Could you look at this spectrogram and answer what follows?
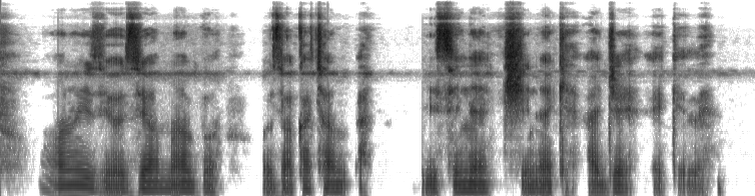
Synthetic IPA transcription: ɔ˦ɾʊ˦i˦zḭ˨o̰˨zi˦a˦ma˦bʊ˨ | ʊ˨za̰˨ka˦t͡ʃa˦m̩˦ɓa˨ | i˦si˦ne˦t͡ʃi˦nḛ˦kʰe˨a˨d͡ʒe˦e˨kʰe˨ɾe˦

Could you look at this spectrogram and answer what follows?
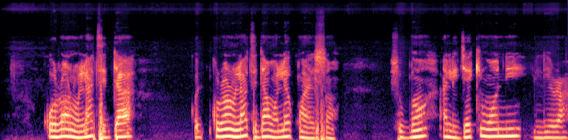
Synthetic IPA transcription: ko˨ɾɔ˧ɾ̃ũ˨la˦ti˧˦ | ko˨ɾɔ̃˧˦ɾũ˨la˦ti˧da˦˨w̃ɔ̃˧lɛ˦˨kũ˧a˨ɛ˨sã˨ | ʃu˨ɡ͡bɔ̃˨˦a˧li˨d͡ʒɛ˨˦ki˦w̃ɔ̃˦nĩ˦i˦˨le˨˦ɾa˧

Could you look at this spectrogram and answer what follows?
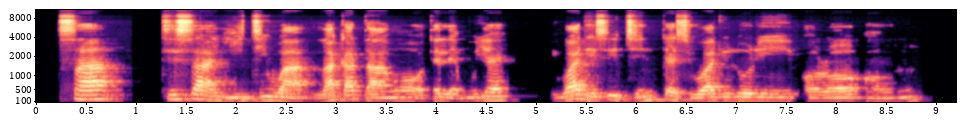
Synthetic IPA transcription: sa˦ | ti˦sa˦ji˨˦ti˧wa˨la˨˦ka˦˨ta˨˦a˨w̃ɔ̃˧ɔ˨tɛ˧lɛ˨mũ˨˦jɛ˦ | i˨wa˨˦˨de˨˧˦si˦˨d͡ʒĩ˨˦n̩˦tɛ˦˨si˨˦wa˦d͡ʒu˦lo˦ɾi˦ɔ˨ɾɔ˧ɔ˨ɾũ˨˦

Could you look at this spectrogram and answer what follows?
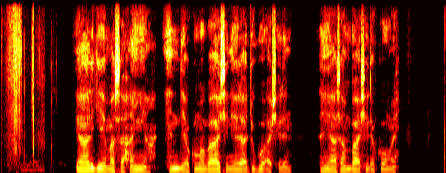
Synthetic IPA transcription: jaː˦ɽɪ˦ɡʲeː˨mɐ˦sa˨ha˦ɲjaː˨ʔɪ˦nda˨ja˦kʷʊ˦ma˦baː˦ʃi˨neː˦ɽaː˨dʊ˦buː˦ʔa˨ʃɪ˨ɾɪ˦n | d̥ɔ˦ɲjaː˦sɐ˦mbaː˦˨ʃi˦da˨kʷoː˦ma˨j

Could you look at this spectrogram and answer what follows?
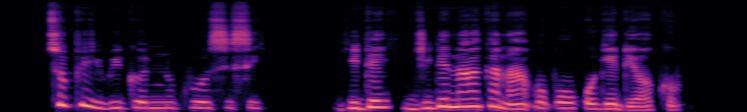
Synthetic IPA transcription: tu˦pi˦˨wi˦ɡo˦n̩˦nu˦kʷu˦o˦si˦si˦ | ɡi˨de˦d͡ʒi˨de˦na˦a˦ka˦na˨a˦k͡pʊ˦k͡pʊ˦kʷʊ˦ɡɪ˦dɪ˨ɔ˦kʊ˦

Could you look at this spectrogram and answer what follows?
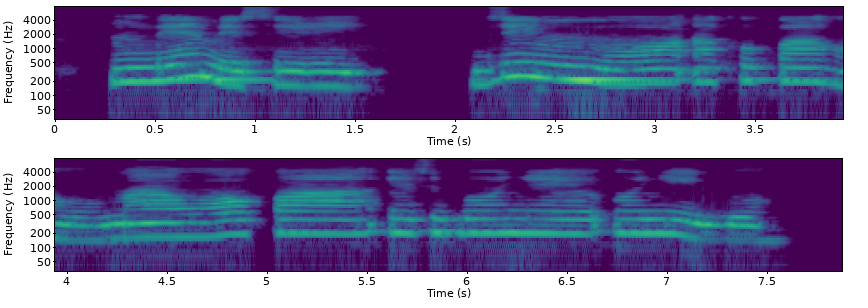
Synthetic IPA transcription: ŋ͡m̩˨ɡ͡be˦me˨si˨ɾi˨ | d͡ʒi˦m̩˦mɔ˨˦a˦kʊ˦kʷa˦ɦʊ˨ma˨wɔ˨ɔ˦kʷa˦e˦tu˦k͡po˦ɲe˦o˦ɲe˦i˨ɡ͡bo˨

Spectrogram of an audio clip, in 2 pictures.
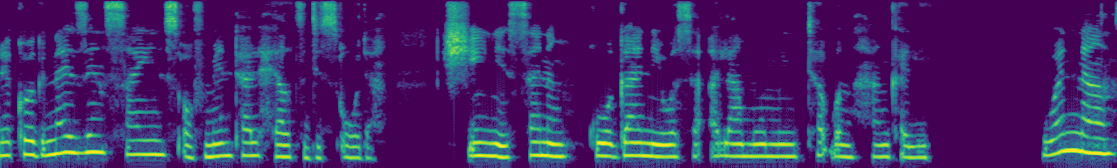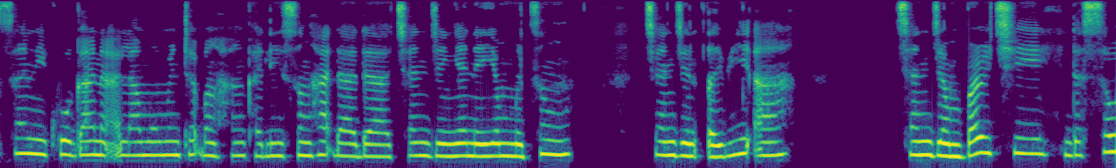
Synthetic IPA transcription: ɾɛ˨kʰɔ˨ɡna˦jzɪ˦ŋsa˦jɪ˦nsɔ˨fmɛ˦ntʰa˦lhɛ˦lt̪dɪ˨sʔoː˦da˨ | ʃiː˦neː˨sɐ˦nɪ˨ŋkʷoː˦ɡaː˦neː˨wɐ˦su˦ʔa̰˨laː˦moː˦mɪ˦ntʰɐ˦ɓɪ˨ŋha˦ŋkʰɐ˨liː˦ | wɐ˦nːɐ˨nsɐ˦niː˨kʷoː˦ɡaː˦nḛ˨ʔa̰˨laː˦moː˦mɪ˦ntɐ˦ɓɪ˨ŋha˦ŋkʰɐ˨liː˦sʊ˦ŋɦa˦ɗa˨da˨t͡ʃɐ˦nd͡ʒɪ˨ɲjɐ˦na˨jɪ˦mːʊ˨tʊ˦˨m | t͡ʃɐ˦nd͡ʒɪ˨ntʼɐ˨biː˦ʔaː˨ | t͡ʃɐ˦nd͡ʒɪ˨mbɐ˦ɽt͡ʃiː˦da˨sa˦

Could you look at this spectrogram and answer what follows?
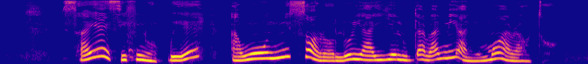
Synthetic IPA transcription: sa˨˦jɛ̃˦˨n˨si˨˦fĩ˧ɾ̃ɔ̃˨k͡pe˨˦ | a˦˨w̃ɔ̃˧nĩ˦sɔ˦˨ɾɔ˨lo˨˦ɾi˦a˧je˦lu˧da˦˨ɾa˨˦nĩ˦a˦˨nĩ˨˦mɔ̃˦a˦˨ɾa˨ɔ˨tʰɔ̥˨˦

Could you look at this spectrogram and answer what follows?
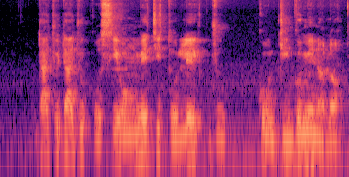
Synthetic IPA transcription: da˦d͡ʒu˦da˦d͡ʒu˦ko˨si˨˦o˧hũ˧me˦d͡ʒi˦˨to˨˦le˦˨d͡ʒu˨ko˧di˨ɡo˦me˦nã˨lɔ˧˦

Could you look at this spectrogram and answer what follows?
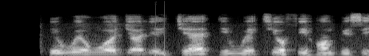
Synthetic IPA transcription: i˨we˧o˧wo˦ɔ˧d͡ʒɔ˦le˨d͡ʒɛ˨˦i˨we˨˦tʰi˦o˦fi˧ɦɔ̃˧ɡ͡be˨se˨

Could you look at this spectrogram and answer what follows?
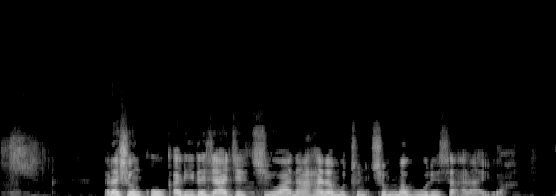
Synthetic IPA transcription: ɽɐ˦ʃɪ˨ŋkʷʼoː˨kʼɐ˦ɽiː˦da˨d͡ʒaː˦d͡ʒɪ˨rt͡ʃeː˦˨waː˨na˨ɦa˦na˨mʊ˨tʊ˦˨mt͡ʃɪ˦mːɐ˨buː˦ɽɪ˨nsa̰˨ʔa̰˨ɽa̰ː˨jʊ̰˦wa̰ː˦

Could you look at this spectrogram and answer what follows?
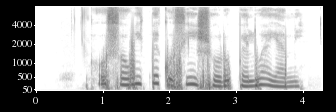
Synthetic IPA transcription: o̰˦sɔ˧wi˦k͡pe˦ko˦˨si˨˦i˦˨ʃo˨ɾo˧˦k͡pɛ˨lu˨˦a˦˨ja˨mĩ˧

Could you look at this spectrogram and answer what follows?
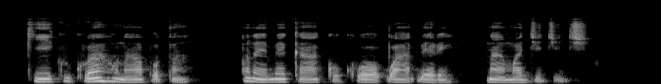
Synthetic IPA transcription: kʰi˨ku˨kʰu˦a˦ɦʊ˨na˨a˦pʊ˨ta˦ | ɔ˦ne˨me˦ka˨a˦kʊ˨kʰʊ˦ɔ˦k͡pa˦a˦k͡pe˦ɾɪ˦ | na˨a˨ma˦d͡ʒi˨d͡ʒi˨d͡ʒi̥˨

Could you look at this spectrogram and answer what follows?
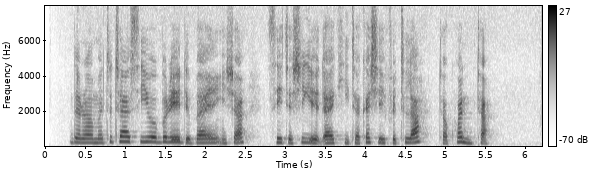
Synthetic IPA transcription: dɐ˨ɾaː˨mɐ˨tu˦ta˦sɪ˦joː˦bɪ˦ɽeː˦dɐ˨baː˦jɐ˦ŋʔɪ˨ʃaː˦ | seː˦ta˨ʃɪ˦ɡʲeː˨ɗaː˦kʲʰiː˨ta˨kɐ˦ʃeː˨ɸɪ˦tlaː˦ta˨kʷɐ˦nta˨ʔ

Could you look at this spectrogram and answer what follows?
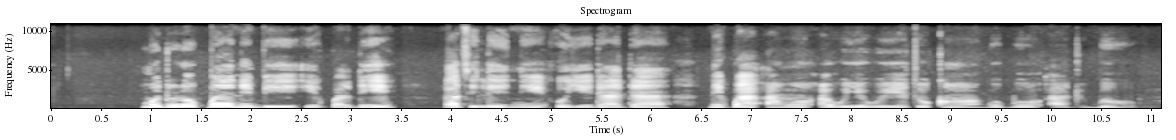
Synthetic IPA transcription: mo˧du˦ɾo˦k͡pɛ˦nĩ˦bi˧i˦˨k͡pa˨de˨˦ | la˦ti˧le˦˨nĩ˨˦o˦˨je˨˦da˦˧da˦ | nĩ˦k͡pa˧a˨w̃ɔ̃˧ʔa˧wu˦je˦wu˦je˧to˦kã˧ɡ͡bo˧ɡ͡bo˧a˨du˨˦ɡ͡bo˦˨

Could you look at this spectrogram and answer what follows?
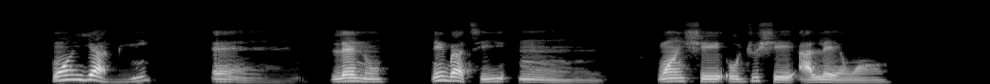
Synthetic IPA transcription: w̃ɔ̃˦n̩˦ja˦˨mĩ˨˦ | ɛ˦˨ | lɛ˦nũ˧ | nĩ˦ɡ͡ba˦˨tʰi˨˦˨ | w̃ɔ̃˦n̩˦ʃe˧o˧d͡ʒu˦ʃe˧a˧lɛ˦˨w̃ɔ̃˧

